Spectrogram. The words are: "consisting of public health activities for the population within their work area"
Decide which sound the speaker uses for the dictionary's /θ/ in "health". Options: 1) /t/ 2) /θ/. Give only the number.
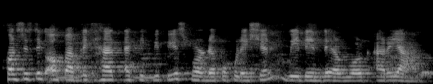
1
